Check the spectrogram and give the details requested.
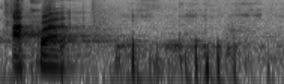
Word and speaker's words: Accra: How do you pronounce that? Accra? Accra. Okay.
